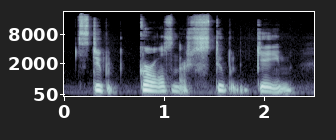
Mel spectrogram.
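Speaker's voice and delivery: muttered under breath. A boy, annoyed at the girls' game, mutters. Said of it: "He mutters".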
